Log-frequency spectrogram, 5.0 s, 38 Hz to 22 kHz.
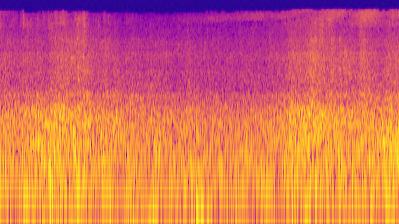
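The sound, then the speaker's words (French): A steady, heavy rumble of a train hauling ore wagons, rolling calmly along the rails across a rocky, sand-coloured desert plain in sunny weather of at least 40 degrees with little wind, continuous and even throughout, with a dense low roar and faint higher rattling on top, no voices. “Le train roule tranquillement. Il transporte des wagons de minerais.”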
